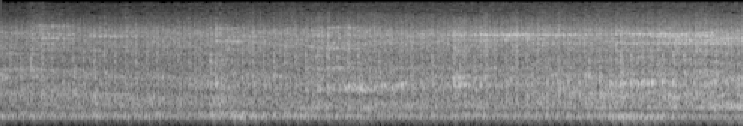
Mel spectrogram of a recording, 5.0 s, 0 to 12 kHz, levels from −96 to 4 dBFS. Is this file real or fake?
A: real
